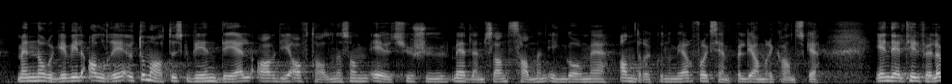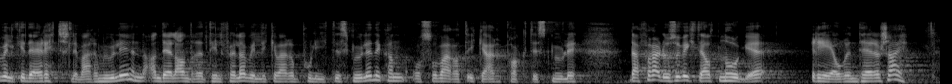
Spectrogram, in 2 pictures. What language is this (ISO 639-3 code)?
nor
